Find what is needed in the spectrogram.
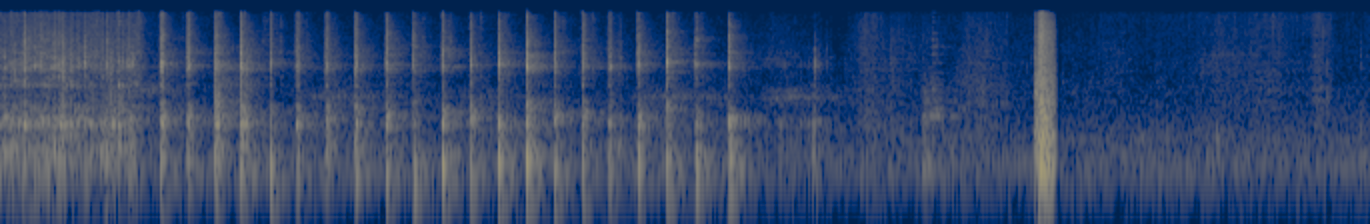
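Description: Wooden pestle pounding cumin seeds in a wooden mortar: rapid, even knocks at about four a second, stopping a little past halfway, followed by a single louder knock near the end.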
